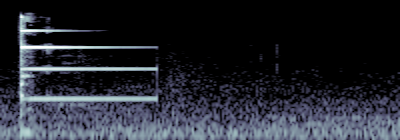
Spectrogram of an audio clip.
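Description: A single bright, bell-like ding: one sharp strike with several clear ringing tones that fade and then cut off abruptly after under a second.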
